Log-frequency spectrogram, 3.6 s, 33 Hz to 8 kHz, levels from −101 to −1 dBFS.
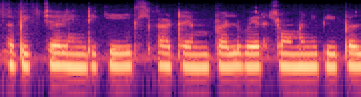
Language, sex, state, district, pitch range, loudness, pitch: English, female, Haryana, Rohtak, 190-195 Hz, -16 LUFS, 195 Hz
